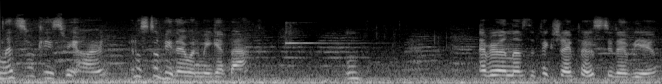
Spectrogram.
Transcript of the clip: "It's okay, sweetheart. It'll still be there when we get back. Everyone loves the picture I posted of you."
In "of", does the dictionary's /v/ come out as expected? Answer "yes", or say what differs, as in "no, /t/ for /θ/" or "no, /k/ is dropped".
yes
